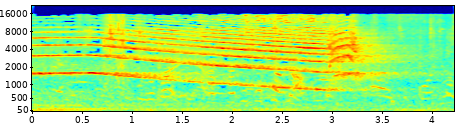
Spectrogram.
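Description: Emergency vehicle siren in wail mode on the street: one long tone that climbs slowly, then slides steadily down in pitch and cuts off about three seconds in.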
